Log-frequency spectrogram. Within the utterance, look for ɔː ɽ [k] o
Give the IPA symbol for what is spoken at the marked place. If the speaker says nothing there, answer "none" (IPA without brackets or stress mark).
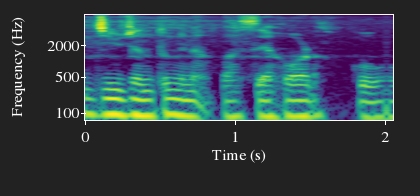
k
